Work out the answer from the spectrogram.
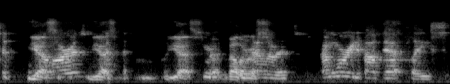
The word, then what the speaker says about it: Belarus: Is that how you pronounce it? Yes. Belarus? Yes. Belarus.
